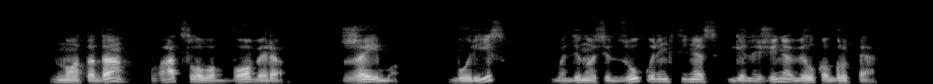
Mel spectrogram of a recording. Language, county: Lithuanian, Kaunas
